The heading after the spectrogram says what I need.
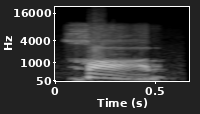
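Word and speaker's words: خواب: पढ़ा ना जाता हो जैसे देखिए मैं इसको पढ़ तो सकता हूं ख्वाब लेकिन इसे पढ़ते हैं हम ख्वाब इस तरह से ये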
